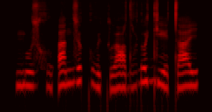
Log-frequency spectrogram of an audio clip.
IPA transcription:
m uː˨ z x o̤˨ ʔ a˦ n z ɵ˦ k o̤˩ y̯ k l oː˨ y̯ dˤ ṳ˦ ɡ u˦ dʲ eː˩ t a˦ i̯

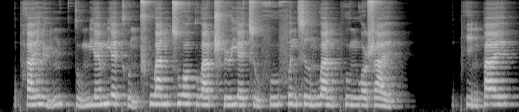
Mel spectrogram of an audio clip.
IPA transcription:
pʰ a˧˥ ɪ̯ l y̰˨˩˦ n | t̪ ṵ˨˩ m j ɛ˧˥ m j ɛ˥˩ kʰ ʊ̰˨˩ ŋ ʈ͡ʂʰ w a˥ n t͡s w ɔ˥ t̪ w ä˧˥ ʈ͡ʂʰ ɻ̩˧˥ j ɛ˧˥ t͡s ṵ˨˩ f u˧˥ f ə˥˧ n s ɹ̩˥˧ m w a˥˧ n pʰ u˥˧ n̪ w ɔ˥˧ ʂ a˥˩ ɪ̯ | pʰ ḭ˨˩ n p a˥ ɪ̯

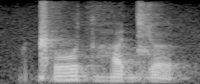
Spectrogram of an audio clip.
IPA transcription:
ǁ o dʱ a d͡ʑ œ

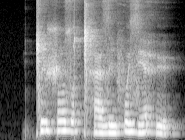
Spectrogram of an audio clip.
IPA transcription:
ǀ y ʃ y zˤ y ǀʰ æ z i f o zʲ æ h y

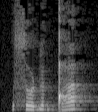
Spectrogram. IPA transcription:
s o ɖ ɐ ɡ ɡ͡ǃ a

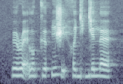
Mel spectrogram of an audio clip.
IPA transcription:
ʏ ɹ ɛ̰ l o kʲ ɤ ʔ i ʒ ḭ h ʌ ɟ ḭ ɟ e n ɛ

